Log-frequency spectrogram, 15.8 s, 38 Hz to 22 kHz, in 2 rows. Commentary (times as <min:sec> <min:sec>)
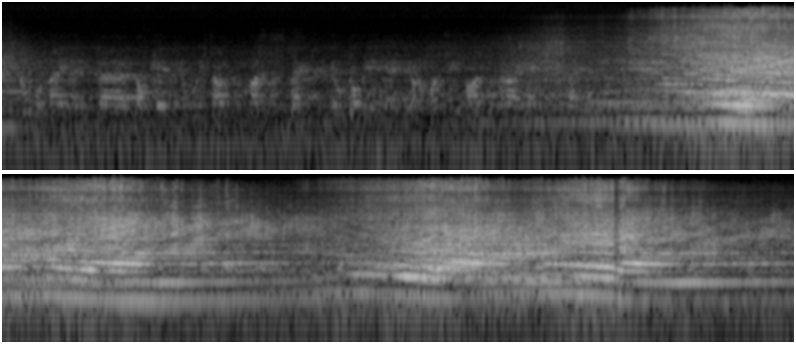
0:00.0 0:08.9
